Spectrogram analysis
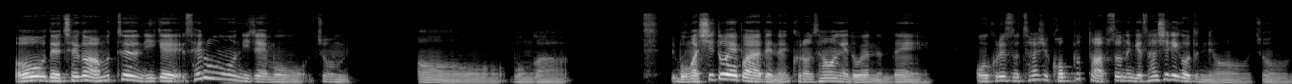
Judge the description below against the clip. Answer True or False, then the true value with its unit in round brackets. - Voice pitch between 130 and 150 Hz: True (135 Hz)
